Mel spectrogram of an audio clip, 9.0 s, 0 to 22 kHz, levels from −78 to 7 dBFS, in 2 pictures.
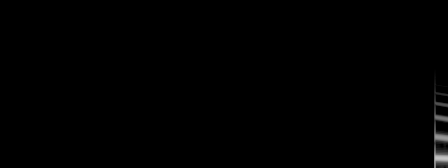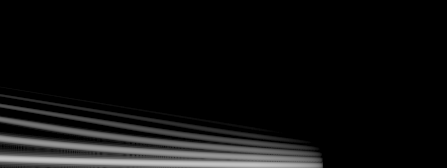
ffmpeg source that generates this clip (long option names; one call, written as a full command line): ffmpeg -f lavfi -i "aevalsrc='0.188*clip((3.36-t)/0.68,0,1)*tanh(2.24*sin(2*PI*250*3.36/log(65/250)*(exp(log(65/250)*t/3.36)-1)))/tanh(2.24)':duration=3.36:sample_rate=44100" out.wav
